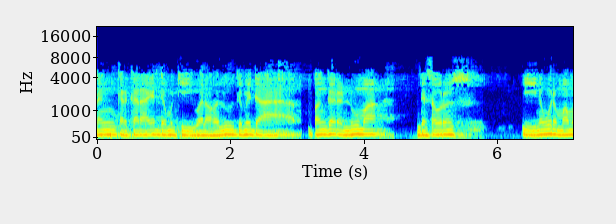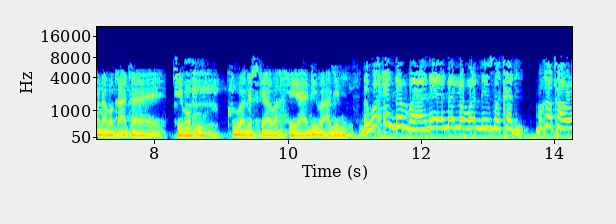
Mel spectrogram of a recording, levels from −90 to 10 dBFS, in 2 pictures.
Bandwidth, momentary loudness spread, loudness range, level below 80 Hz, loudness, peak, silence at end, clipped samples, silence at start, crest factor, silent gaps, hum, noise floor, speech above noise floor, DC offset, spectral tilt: 8.4 kHz; 6 LU; 1 LU; -44 dBFS; -26 LUFS; -10 dBFS; 0 s; under 0.1%; 0 s; 14 dB; none; none; -58 dBFS; 33 dB; under 0.1%; -6 dB/octave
